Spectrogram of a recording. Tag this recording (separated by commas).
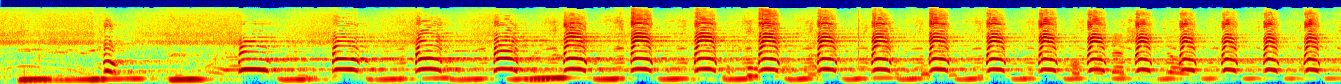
gibbon howling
